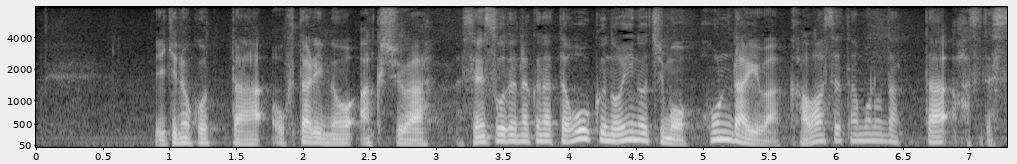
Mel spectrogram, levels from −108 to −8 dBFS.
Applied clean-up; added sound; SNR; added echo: none; none; none; none.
